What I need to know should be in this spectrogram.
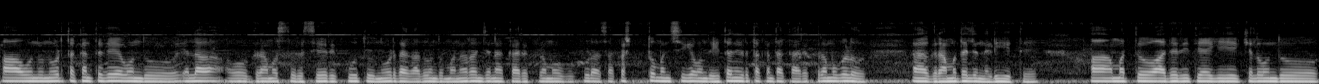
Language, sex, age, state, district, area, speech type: Kannada, male, 45-60, Karnataka, Bellary, rural, spontaneous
